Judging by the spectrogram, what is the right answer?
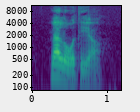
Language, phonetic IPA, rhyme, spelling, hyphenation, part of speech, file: Hungarian, [ˈmɛloːdijɒ], -jɒ, melódia, me‧ló‧dia, noun, Hu-melódia.ogg
- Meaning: melody (sequence of notes that makes up a musical phrase)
